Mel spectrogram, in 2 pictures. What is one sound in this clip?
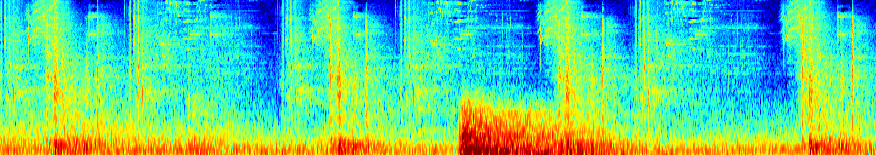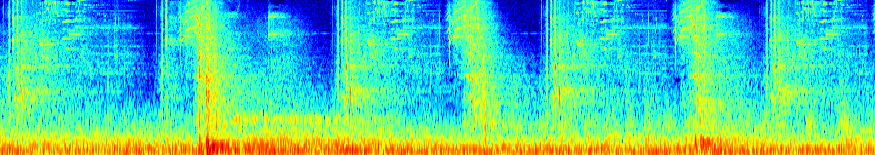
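Short electronic clicks and whooshes sound again and again.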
